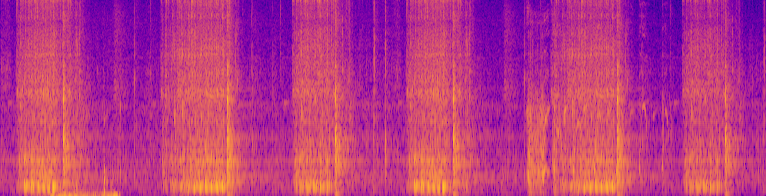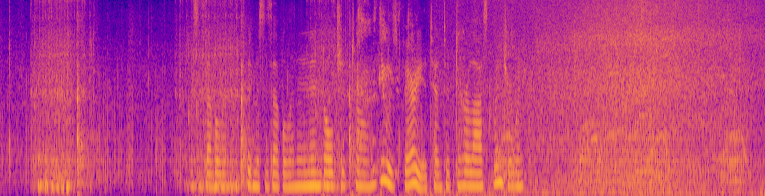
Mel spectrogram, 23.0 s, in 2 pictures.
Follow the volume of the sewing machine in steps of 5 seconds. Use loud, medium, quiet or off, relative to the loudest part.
loud, loud, medium, medium, medium.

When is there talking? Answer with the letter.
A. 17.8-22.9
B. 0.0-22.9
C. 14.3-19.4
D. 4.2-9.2
C.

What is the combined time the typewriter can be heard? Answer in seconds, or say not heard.
not heard.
